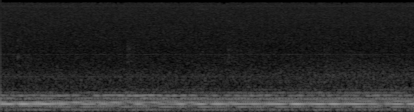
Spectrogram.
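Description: Soft ambient background music of a few sustained, ringing tones that waver slowly, with a singing-bowl-like timbre.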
